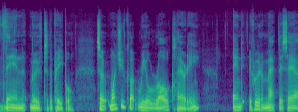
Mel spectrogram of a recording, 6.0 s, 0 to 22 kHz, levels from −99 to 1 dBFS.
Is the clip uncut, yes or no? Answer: yes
